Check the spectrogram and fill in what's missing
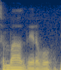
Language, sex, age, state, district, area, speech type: Punjabi, male, 30-45, Punjab, Gurdaspur, rural, spontaneous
